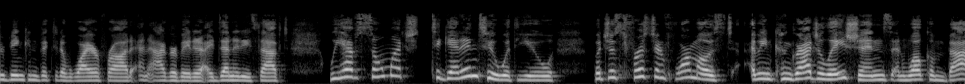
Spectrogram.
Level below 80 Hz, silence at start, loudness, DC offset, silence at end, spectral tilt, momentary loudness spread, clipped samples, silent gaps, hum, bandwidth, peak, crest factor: -70 dBFS; 0 s; -22 LUFS; under 0.1%; 0 s; -4.5 dB/octave; 8 LU; under 0.1%; none; none; 11.5 kHz; -6 dBFS; 16 dB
